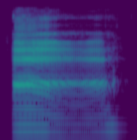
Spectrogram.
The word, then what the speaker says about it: heir: he was breathing air we also have the word air pronounced the same way which means a person who inherits so your oldest child usually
